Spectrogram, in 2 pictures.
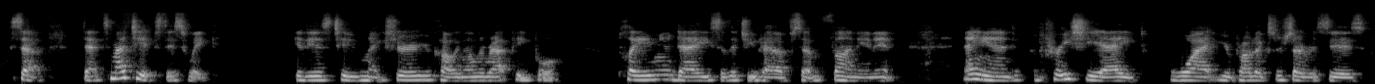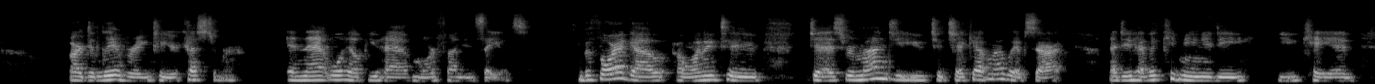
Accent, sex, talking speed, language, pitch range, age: American, female, 155 wpm, English, 175-205 Hz, 50-69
